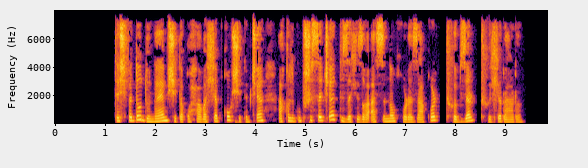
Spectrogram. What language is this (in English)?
Adyghe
